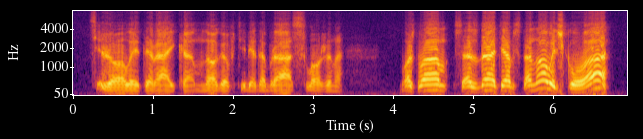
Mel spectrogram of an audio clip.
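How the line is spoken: Sarcastic question. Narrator (Russian): Язвительно спросил Егорша

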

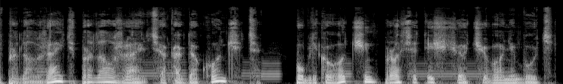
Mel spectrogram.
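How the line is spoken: Very delicate whisper. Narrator (Russian): думал очень деликатно прошептать

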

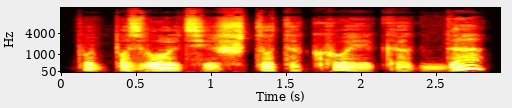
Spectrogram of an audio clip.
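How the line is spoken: Mutter. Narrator (Russian): Самгин пробормотал

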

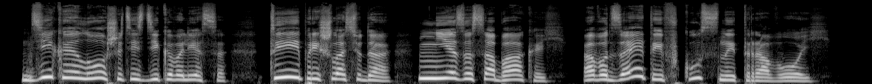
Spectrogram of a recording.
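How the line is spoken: Woman, laughing. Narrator (Russian): Женщина засмеялась и сказала

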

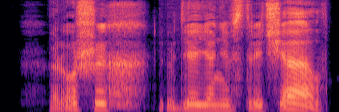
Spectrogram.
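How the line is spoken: Thoughtful, sad. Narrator (Russian): говорил Митрофанов, задумчиво и печально

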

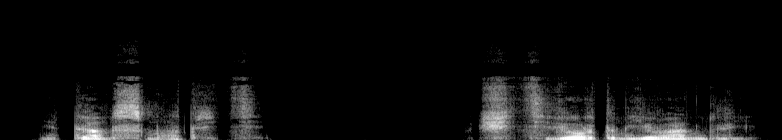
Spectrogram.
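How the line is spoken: Stern whisper. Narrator (Russian): Сурово прошептала она

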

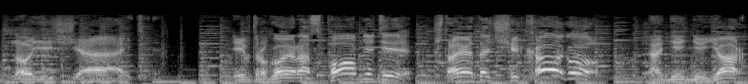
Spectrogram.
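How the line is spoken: Booming laughing giant bass. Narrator (Russian): гигант вдруг захохотал страшным басом и сказал

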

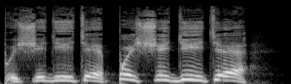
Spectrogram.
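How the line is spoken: Shouted. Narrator (Russian): кричал Кадрус

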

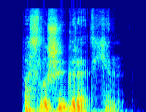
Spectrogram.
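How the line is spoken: Calm. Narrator (Russian): сказал он спокойно

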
